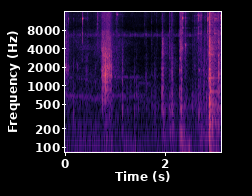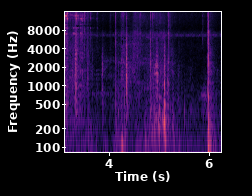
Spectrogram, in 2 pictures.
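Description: Handling noise close to a phone's microphone: scattered knocks, clicks and rustles, the sharpest knock about three seconds in.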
